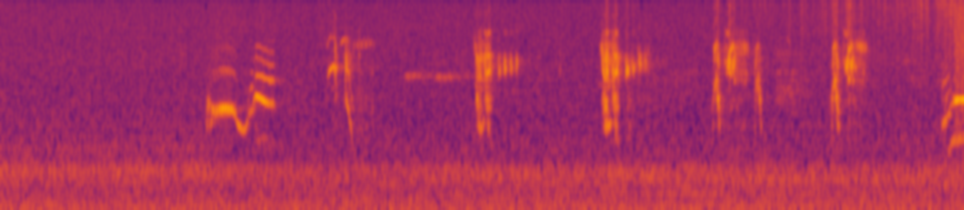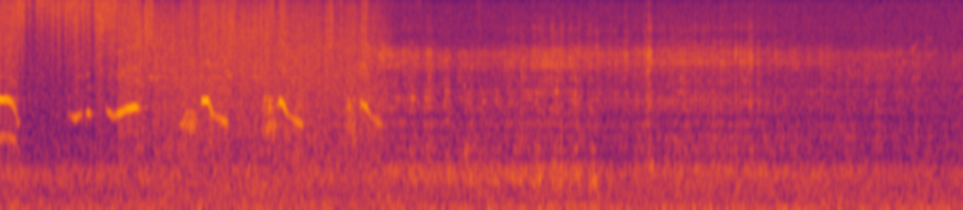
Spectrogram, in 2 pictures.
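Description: Bird calls: a series of short, sharp call notes, then a quick run of short chirps that stops about two-thirds of the way through.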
